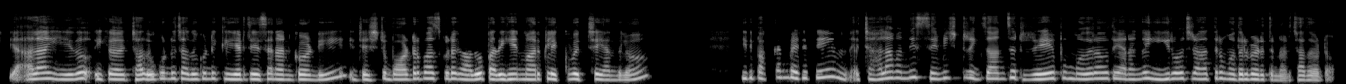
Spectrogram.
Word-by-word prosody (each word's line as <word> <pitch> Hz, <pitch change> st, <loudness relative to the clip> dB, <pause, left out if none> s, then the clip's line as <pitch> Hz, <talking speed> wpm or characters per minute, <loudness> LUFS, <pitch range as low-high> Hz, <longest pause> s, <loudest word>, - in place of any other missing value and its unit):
Yeah! -, -, -5 dB
అలా 260 Hz, +1 st, +4 dB, 0.3 s
ఏదో, 270 Hz, +4 st, +4 dB, 0.2 s
ఇక 245 Hz, -, -1 dB, 0.3 s
చదువుకుంటూ, 240 Hz, +3 st, +1 dB
చదువుకుంటూ 255 Hz, +2 st, 0 dB
క్లియర్ 235 Hz, -1 st, +3 dB
చేశాననుకోండి. 230 Hz, -1 st, +1 dB, 0.4 s
జస్ట్ 220 Hz, +5 st, -1 dB
బోర్డర్ 230 Hz, +4 st, 0 dB
పాస్ 270 Hz, -1 st, 0 dB
కూడా 265 Hz, -1 st, +2 dB
కాదు. 235 Hz, +3 st, +6 dB
15 235 Hz, +1 st, +3 dB
మార్కులు 240 Hz, +1 st, +3 dB
ఎక్కువ 245 Hz, -, -1 dB
వచ్చాయి 240 Hz, -1 st, +1 dB
అందులో. 220 Hz, +3 st, -3 dB, 1.1 s
ఇది 300 Hz, -, -2 dB
పక్కన 315 Hz, +5 st, -6 dB
పెడితే, 295 Hz, +2 st, 0 dB, 0.5 s
చాలా 240 Hz, +4 st, 0 dB
మంది 295 Hz, +3 st, -3 dB
సెమిస్టర్ 295 Hz, +3 st, -4 dB
ఎక్సా‌మ్స్ 265 Hz, +3 st, -3 dB, 0.2 s
రేపు 270 Hz, +4 st, +4 dB
మొదలవుతాయి 270 Hz, +2 st, 0 dB
అనంగా, 245 Hz, +4 st, -2 dB
ఈరోజు 265 Hz, +2 st, 0 dB
రాత్రి 245 Hz, +3 st, -3 dB
మొదలు 235 Hz, 0 st, +1 dB
పెడుతున్నారు, 100 Hz, -, -3 dB
చదవటం. 105 Hz, -1 st, -4 dB
245 Hz, 145 wpm, -19 LUFS, 230-270 Hz, 1.1 s, కాదు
